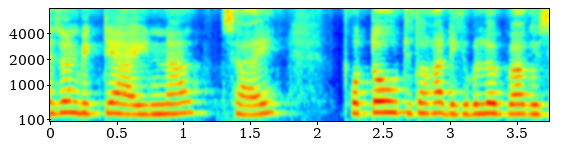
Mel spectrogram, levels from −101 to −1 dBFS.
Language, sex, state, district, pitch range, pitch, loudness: Assamese, female, Assam, Sonitpur, 255-280 Hz, 270 Hz, -18 LUFS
